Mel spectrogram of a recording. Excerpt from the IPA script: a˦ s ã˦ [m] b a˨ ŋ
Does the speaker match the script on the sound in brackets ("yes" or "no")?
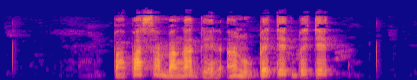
yes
